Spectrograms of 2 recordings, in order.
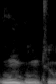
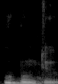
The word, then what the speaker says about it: Ubuntu: It's not Ubuntu, it's Ubuntu, right? Like that.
